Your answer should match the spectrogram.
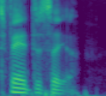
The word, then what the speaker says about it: Fantasia: And he said, well, technically, it's Fantasia.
